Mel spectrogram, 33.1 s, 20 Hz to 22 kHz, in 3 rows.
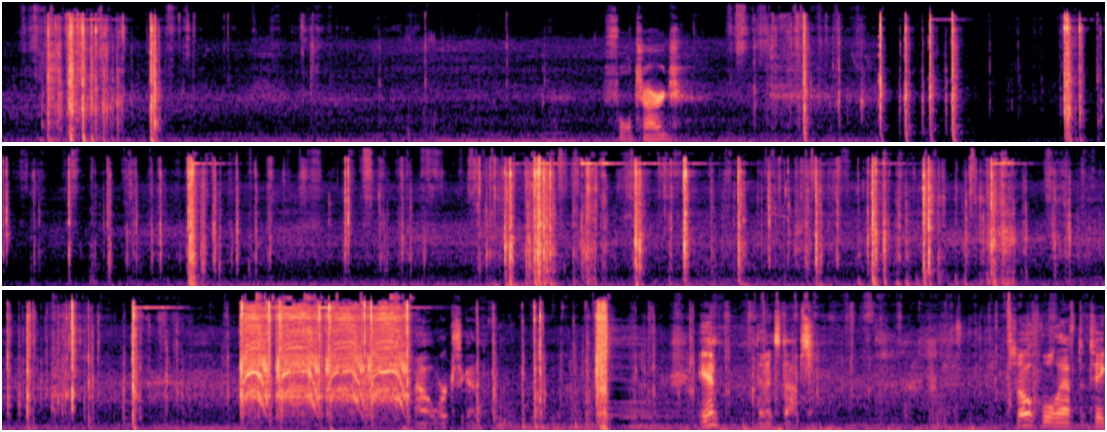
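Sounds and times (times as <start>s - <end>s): impact wrench clicks and knocks: 7.9s - 30.7s.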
